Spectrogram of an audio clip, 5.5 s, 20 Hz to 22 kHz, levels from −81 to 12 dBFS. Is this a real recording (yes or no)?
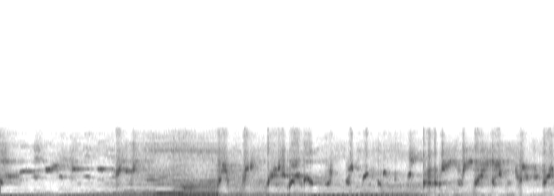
no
